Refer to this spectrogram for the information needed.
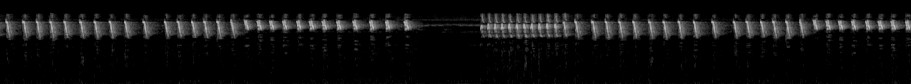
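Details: Training and lure recording of a sunbird (kolibri ninja): a nearly continuous rapid stream of shrill, high chirps, about four per second, broken once by a brief pause near the middle.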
